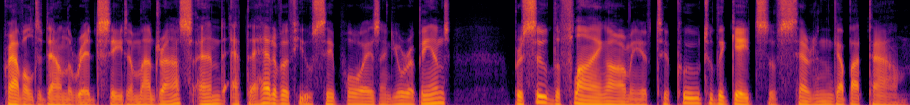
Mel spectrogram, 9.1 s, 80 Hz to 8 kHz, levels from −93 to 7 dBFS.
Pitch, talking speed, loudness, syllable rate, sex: 100 Hz, 190 wpm, -21 LUFS, 5.1 syllables/s, male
